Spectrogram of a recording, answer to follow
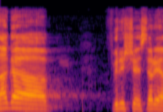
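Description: Only speech: a man talking into a handheld microphone, pausing for about a second midway before going on.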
